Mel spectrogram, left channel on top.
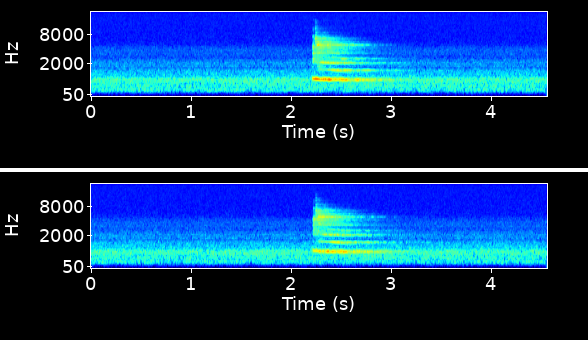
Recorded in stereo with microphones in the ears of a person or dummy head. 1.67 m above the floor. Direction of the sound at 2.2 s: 50° left (ahead or behind).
